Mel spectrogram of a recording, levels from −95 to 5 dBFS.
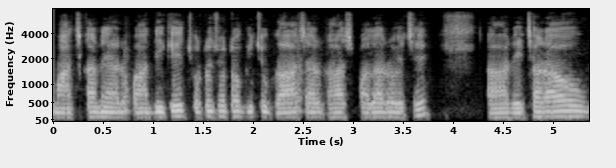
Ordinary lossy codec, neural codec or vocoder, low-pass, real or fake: none; vocoder, 24 kHz, 100 mel bands, Vocos; 7.2 kHz; fake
